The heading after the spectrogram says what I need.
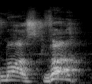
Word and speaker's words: Moskva: I guess if you're from Russia, that would actually be pronounced as Moskva.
